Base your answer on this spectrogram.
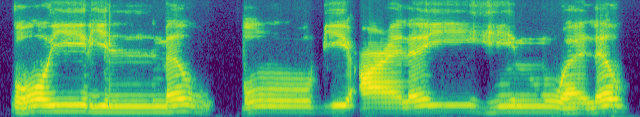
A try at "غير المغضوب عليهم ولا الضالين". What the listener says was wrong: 6, baru baru 4 itu. kalau hitungan Anda baru 4 itu.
